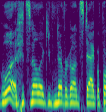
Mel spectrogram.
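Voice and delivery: jokingly smug, playful mock-smug tone. Imitating a man's teasing reply to her, retelling a jokingly smug remark. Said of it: "So jokingly smug about it".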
